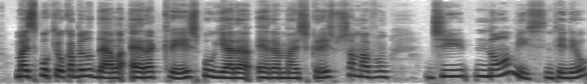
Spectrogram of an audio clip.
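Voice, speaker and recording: In a normal speaking voice, a woman talks at a moderate pace with a fairly high pitch, ordinary pitch variation and very even loudness, on a very clean recording with a silent background and a dry, close sound with no echo. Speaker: online content creator. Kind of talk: casual chat.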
